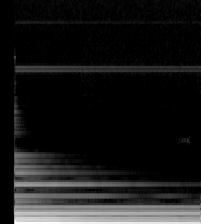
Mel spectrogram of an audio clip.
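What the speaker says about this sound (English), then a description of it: "That's what we want the guitar to be tuned to for the thickest string." A single low E note on a guitar's thickest string is plucked once and rings out steadily, sustaining loud and clean with no voices.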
